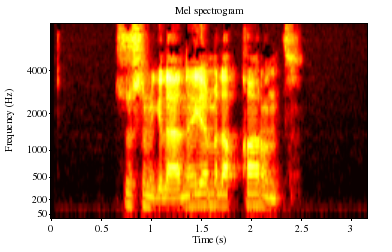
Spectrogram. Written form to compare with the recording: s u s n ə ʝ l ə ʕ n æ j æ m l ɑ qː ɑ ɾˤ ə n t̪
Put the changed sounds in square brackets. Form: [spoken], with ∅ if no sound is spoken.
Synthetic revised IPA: s u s [m] ə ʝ l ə ʕ n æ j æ m l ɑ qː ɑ ɾˤ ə n t̪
